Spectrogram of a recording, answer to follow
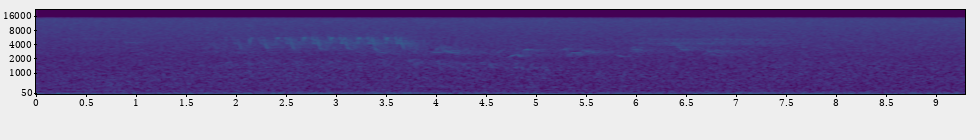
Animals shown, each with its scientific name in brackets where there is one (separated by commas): American Robin (Turdus migratorius), Pine Warbler (Setophaga pinus), Ovenbird (Seiurus aurocapilla)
